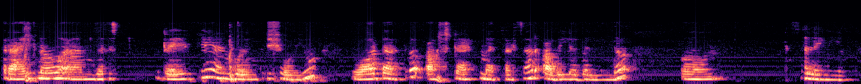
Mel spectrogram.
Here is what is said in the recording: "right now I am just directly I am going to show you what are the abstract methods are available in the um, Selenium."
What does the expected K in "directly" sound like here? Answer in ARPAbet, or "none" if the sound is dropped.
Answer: none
